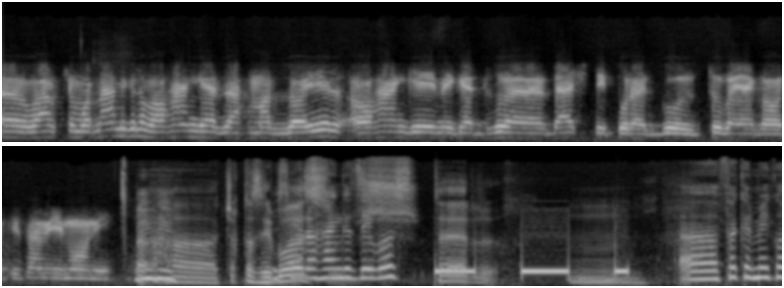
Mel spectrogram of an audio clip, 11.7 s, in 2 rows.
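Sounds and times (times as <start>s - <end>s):
speech: 0.0s - 11.6s
telephone line beeps after a phone call cuts off: 9.1s - 10.6s.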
